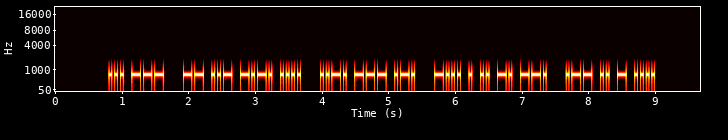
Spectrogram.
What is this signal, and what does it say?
Morse code, heard as a keyed tone, about 28 wpm, 690 Hz. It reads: SO MUCH FOR BEING WITH
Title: Sets of 5 Words Encore 28wpm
